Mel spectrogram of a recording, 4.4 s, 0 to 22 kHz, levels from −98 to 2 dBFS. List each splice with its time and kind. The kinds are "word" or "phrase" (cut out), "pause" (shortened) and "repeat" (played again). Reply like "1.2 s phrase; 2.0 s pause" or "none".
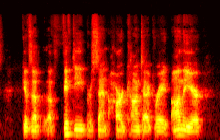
none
